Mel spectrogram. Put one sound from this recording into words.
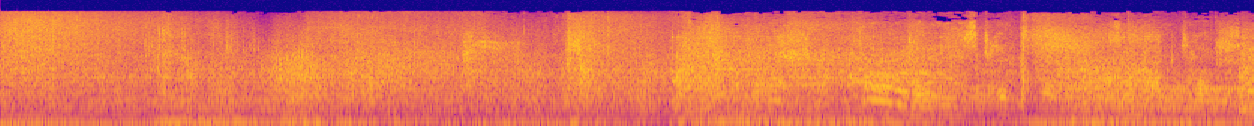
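Magic blasts and impacts crackle and boom in a fantasy battle.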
